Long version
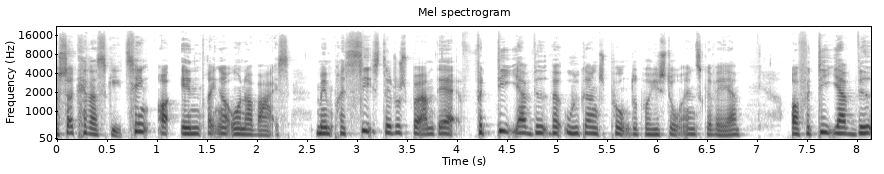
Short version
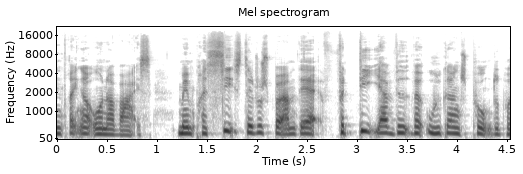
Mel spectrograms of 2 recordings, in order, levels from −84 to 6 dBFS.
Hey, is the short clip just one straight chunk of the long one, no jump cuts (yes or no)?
yes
